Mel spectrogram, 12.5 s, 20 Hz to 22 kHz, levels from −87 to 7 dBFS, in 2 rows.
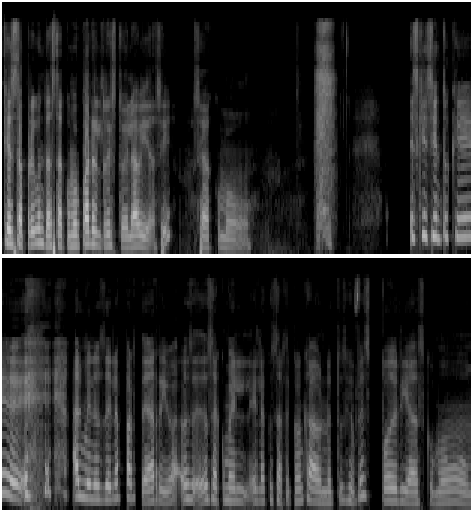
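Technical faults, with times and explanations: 0.06 to 0.24 s, 0.67 to 0.69 s and 1.08 to 1.14 s, microphone overload: harsh crackle on loud peaks, likely from input gain driving them about 4 to 6 dB past the converter's limit, flattening their tops.
0.23 s, 1.23 s and 7.2 s, microphone volume stepped down: the sound and background abruptly drop about 2, 4 and 2 dB, likely software cutting the microphone's input level after finding it too loud.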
